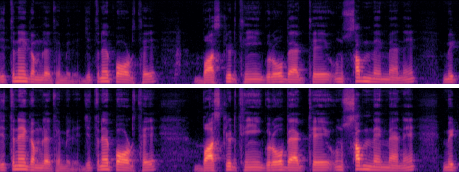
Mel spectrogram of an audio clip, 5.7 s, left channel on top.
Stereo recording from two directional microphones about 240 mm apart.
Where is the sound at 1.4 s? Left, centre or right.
Right.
